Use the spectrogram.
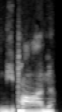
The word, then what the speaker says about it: Nippon: reorganizing in 1950 as, I believe it's pronounced Nippon, but the professional league that exists to this day, NIPPON.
